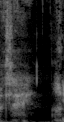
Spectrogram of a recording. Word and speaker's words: McClane: John McClane. – He doesn't have his gun because he's on a plane. – It rhymes with plane.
